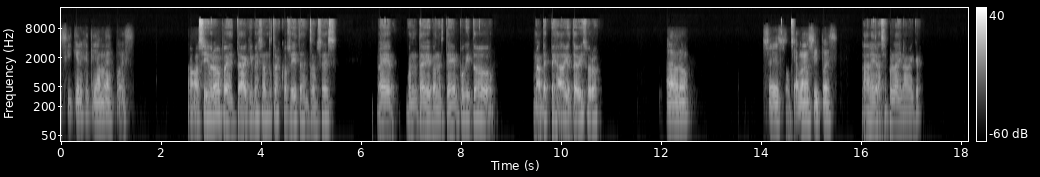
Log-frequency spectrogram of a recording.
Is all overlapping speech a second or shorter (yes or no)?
yes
